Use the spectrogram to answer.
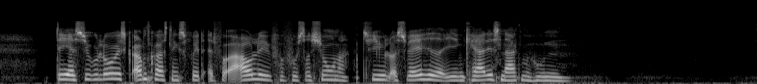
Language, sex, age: Danish, female, 18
